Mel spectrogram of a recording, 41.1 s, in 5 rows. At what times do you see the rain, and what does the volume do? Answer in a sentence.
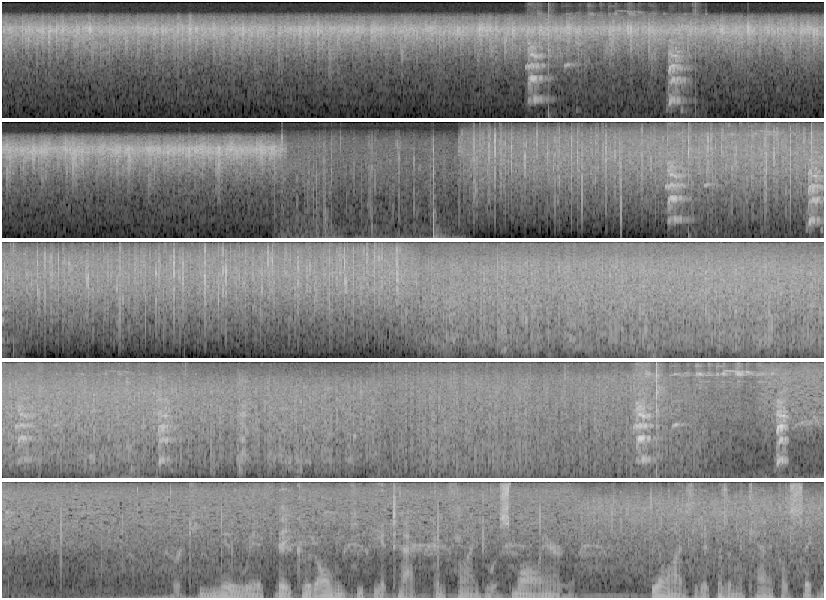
The rain can be heard from 0.0 to 41.0 s, getting louder then quieter.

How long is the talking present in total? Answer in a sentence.
The talking can be heard for 6 seconds in total.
